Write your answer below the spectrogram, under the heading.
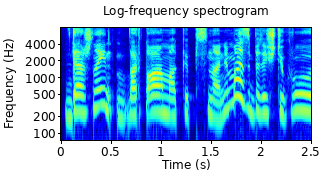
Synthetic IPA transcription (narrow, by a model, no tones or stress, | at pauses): d̪ɐʒnɐɪʋɐɾt̪oːjɛmɐkɐɪpsʲɪnoːnʲɪmɐsbʲɛt̪ɪʃt̪ʲɪkɾuːjʊ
